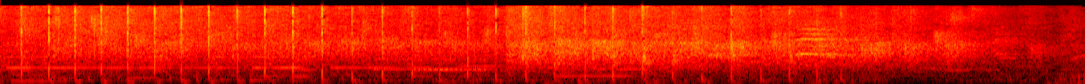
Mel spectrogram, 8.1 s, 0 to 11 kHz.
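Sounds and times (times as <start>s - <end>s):
held musical tone: 0.0s - 6.0s
audience applause: 0.0s - 8.0s.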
